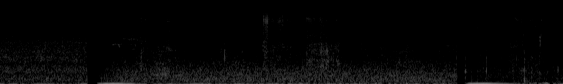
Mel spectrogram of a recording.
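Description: A man scrapes at loose earth and stones with a stick.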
